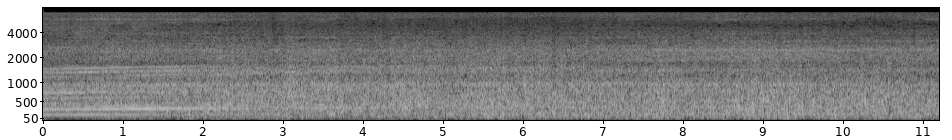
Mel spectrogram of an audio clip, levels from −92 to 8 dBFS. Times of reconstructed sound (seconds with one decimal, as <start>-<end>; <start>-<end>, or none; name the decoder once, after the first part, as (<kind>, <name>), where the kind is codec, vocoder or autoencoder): 1.7-3.4 (vocoder, Vocos); 5.3-11.2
